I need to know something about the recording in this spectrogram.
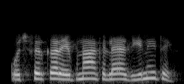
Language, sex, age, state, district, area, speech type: Punjabi, female, 60+, Punjab, Shaheed Bhagat Singh Nagar, rural, conversation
